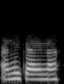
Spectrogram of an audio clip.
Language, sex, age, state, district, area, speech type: Goan Konkani, female, 30-45, Goa, Quepem, rural, conversation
